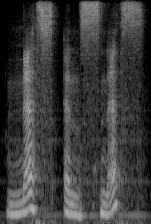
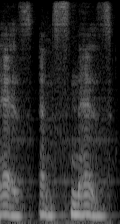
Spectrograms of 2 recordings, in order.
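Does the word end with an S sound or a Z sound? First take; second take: S sound; Z sound. First: The words end with a hissing S sound. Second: The words end with a buzzing Z sound. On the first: This is how many other people say it. "a lot of people say Ness and Snes" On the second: This is how the speaker has always said it. "I always said it with like a Z sound"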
